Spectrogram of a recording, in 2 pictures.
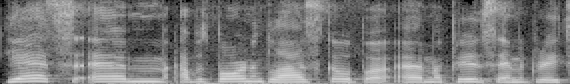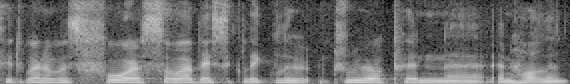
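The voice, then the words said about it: Scottish accent. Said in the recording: “have you held on to your Scottish accent since you were 4? ... Yes. ... It kind of sticks, yes.”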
